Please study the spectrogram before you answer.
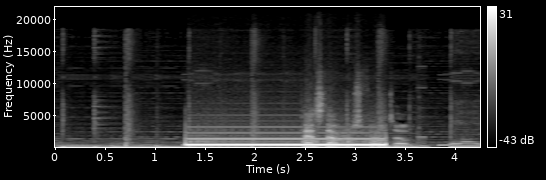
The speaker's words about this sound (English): The house phone ringing, trying to call Dr. Antonio on Mars.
